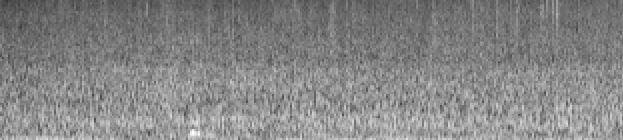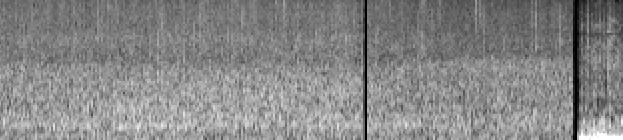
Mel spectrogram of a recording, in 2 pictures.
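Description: Steady rain falling, an even hiss of drops on surfaces. Near the end it cuts off suddenly to a much louder low rumble.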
